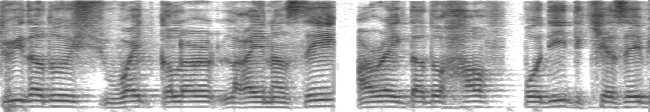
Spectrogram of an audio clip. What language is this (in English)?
Naga Pidgin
